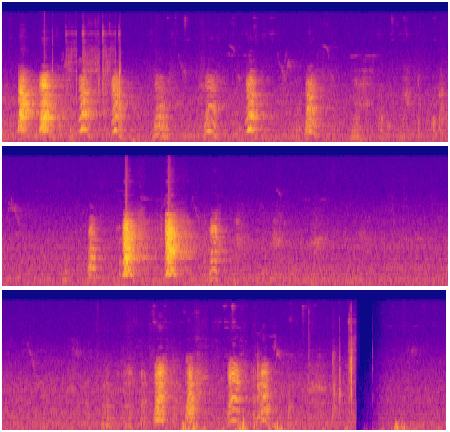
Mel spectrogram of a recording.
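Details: Neighbour's Siberian Husky and another dog at play through a fence: clusters of quick, yelping barks, a quiet stretch of several seconds, then a renewed flurry of rapid barks that cuts off abruptly into near silence.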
